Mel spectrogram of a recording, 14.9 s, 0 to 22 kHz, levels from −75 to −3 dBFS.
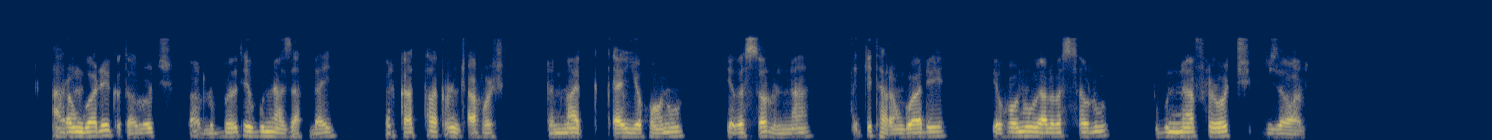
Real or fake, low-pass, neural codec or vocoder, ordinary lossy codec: fake; 7.2 kHz; codec, 24 kHz, 3 kbps, HILCodec; Opus, 32 kbps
